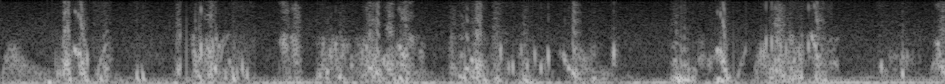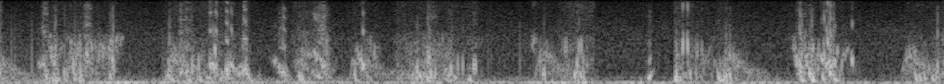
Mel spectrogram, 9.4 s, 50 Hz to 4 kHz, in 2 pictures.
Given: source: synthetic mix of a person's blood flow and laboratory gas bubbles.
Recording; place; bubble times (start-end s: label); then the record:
Doppler ultrasound of blood flow; subclavian vein
0.25-0.61 s: bubbles
0.64-0.77 s: bubbles
0.85-0.90 s: bubbles
0.93-1.28 s: bubbles
1.38-1.52 s: bubbles
1.57-2.13 s: bubbles
2.23-3.11 s: bubbles
3.33-3.73 s: bubbles
3.77-4.21 s: bubbles
4.38-4.57 s: bubbles
4.67-4.78 s: bubbles
4.91-5.35 s: bubbles
5.52-6.03 s: bubbles
6.07-6.42 s: bubbles
6.47-6.64 s: bubbles
6.69-7.14 s: bubbles
7.38-7.70 s: bubbles
7.93-8.02 s: bubbles
8.10-8.47 s: bubbles
8.65-9.02 s: bubbles
9.24-9.45 s: bubbles
From the record:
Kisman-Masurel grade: 243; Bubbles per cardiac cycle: several, 3 to 8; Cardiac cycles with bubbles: 100%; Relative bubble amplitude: loud (0.450 to 0.775); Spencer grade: 3 (all of the cardiac periods contain showers or single bubble signals, but not dominating or overriding the cardiac motion signals); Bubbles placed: anywhere in the cardiac cycle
